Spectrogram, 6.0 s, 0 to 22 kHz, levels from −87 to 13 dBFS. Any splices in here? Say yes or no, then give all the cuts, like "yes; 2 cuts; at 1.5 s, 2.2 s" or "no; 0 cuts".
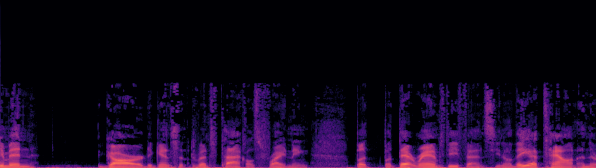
yes; 1 cut; at 1.9 s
